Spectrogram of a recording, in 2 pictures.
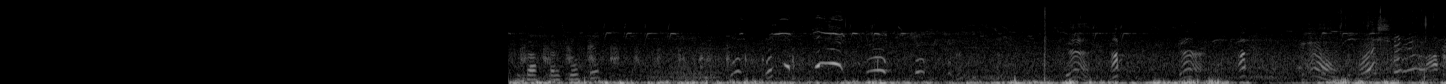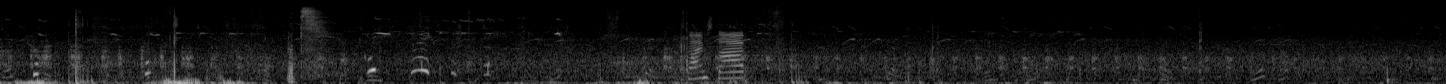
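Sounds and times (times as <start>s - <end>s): wind rumbling on microphone: 5.1s - 26.2s
dog whining and yipping: 7.3s - 9.3s, 18.1s - 20.2s.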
